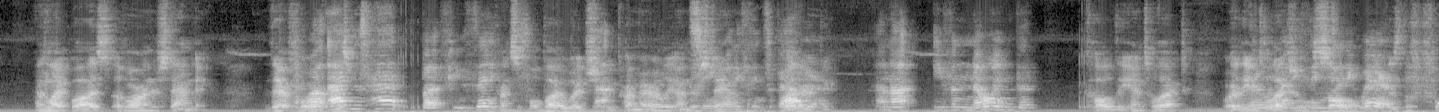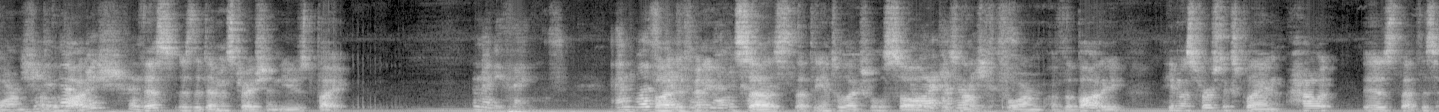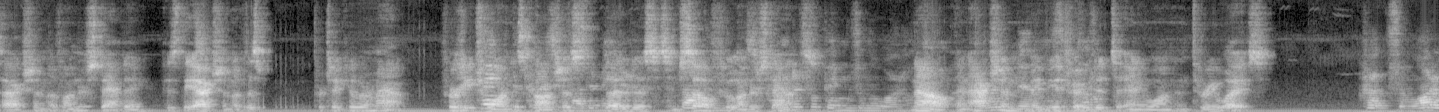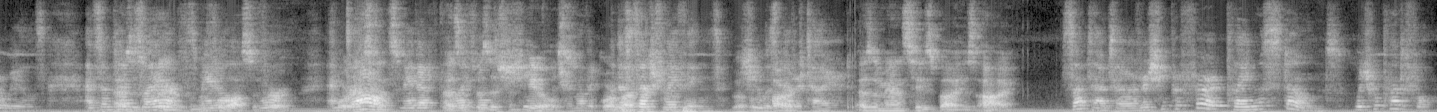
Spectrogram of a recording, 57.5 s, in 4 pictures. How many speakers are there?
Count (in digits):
2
